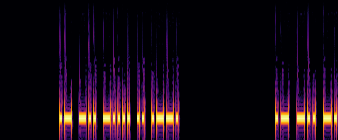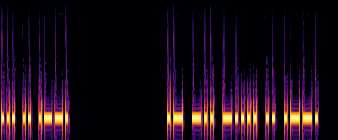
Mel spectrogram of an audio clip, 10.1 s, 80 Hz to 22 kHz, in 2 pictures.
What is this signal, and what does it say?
Morse code, heard as a keyed tone, about 30 wpm, 700 Hz. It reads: AD6IP AD6IP AD6IP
